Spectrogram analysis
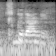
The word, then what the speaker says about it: tsukudani: This tsukudani. How you pronounce it?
